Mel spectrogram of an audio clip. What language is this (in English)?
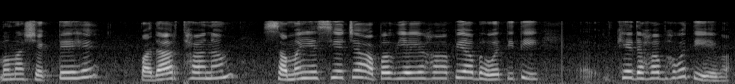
Sanskrit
